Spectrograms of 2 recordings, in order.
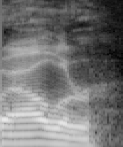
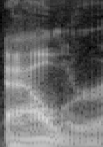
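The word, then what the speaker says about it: Allar: It's pronounced Aller, I think, but it's spelled We Alar.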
